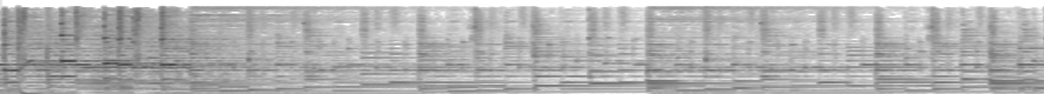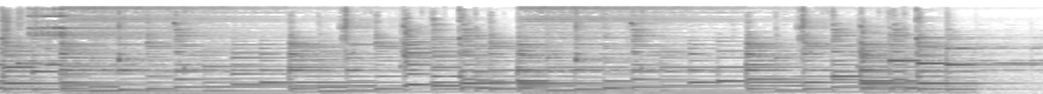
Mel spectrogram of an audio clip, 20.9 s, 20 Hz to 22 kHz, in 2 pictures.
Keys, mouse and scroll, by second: 0.1-0.8 middle drag, 0.8 Tab, 1.1-1.9 scroll up 4, 1.9 click, 3.2-4.3 middle drag, 4.3 r, 6.6 middle click, 7.5 click, 8.9 Tab, 9.2 click, 10.0 middle click, 10.3-10.6 scroll down 2, 10.6-13.1 middle drag, 13.1-14.4 drag, 14.4-15.6 scroll down 10, 15.6 click, 16.4 middle click, 17.3 click, 19.3 click, 20.3 click.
